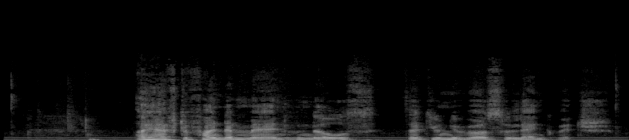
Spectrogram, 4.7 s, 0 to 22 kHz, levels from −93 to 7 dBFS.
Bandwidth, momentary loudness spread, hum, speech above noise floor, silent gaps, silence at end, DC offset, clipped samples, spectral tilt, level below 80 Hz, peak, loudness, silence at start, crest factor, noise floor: 12 kHz; 20 LU; none; 27 dB; none; 0.15 s; under 0.1%; under 0.1%; -7 dB/octave; -66 dBFS; -22 dBFS; -39 LUFS; 0.5 s; 18 dB; -66 dBFS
